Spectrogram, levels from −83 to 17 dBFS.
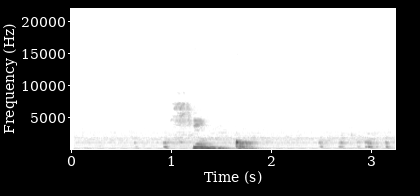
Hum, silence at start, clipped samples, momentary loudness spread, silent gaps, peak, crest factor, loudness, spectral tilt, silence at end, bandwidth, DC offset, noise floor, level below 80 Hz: none; 0.9 s; under 0.1%; 23 LU; none; -12 dBFS; 26 dB; -32 LUFS; -8 dB/octave; 0.05 s; 7.6 kHz; under 0.1%; -67 dBFS; -78 dBFS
